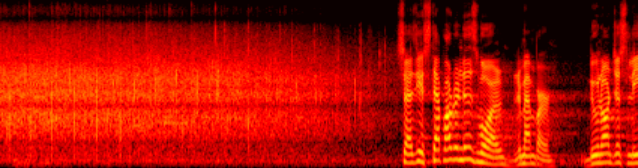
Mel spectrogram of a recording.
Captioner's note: cheers and applause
